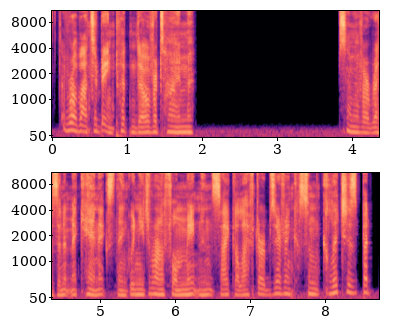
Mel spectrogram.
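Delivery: a worn-out doctor sighing through bad news; weary mare doctor. Doctor's recorded log.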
